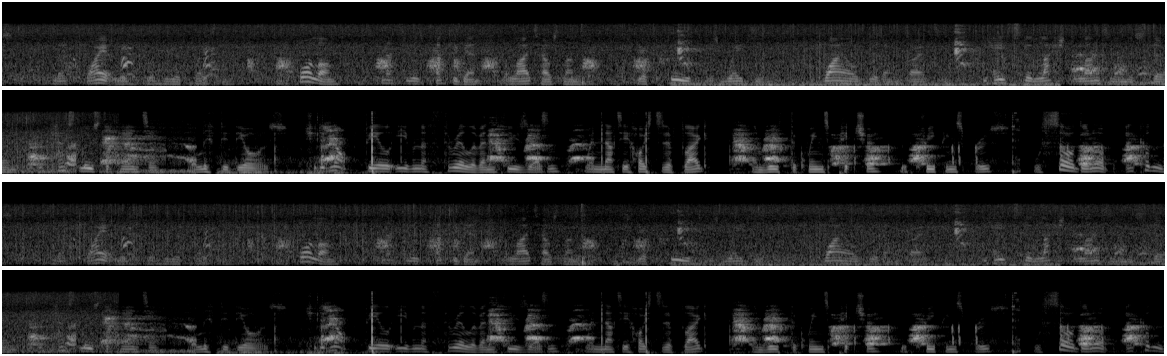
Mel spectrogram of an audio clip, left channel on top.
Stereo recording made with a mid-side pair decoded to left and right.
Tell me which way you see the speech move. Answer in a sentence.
You can hear the speech stay put.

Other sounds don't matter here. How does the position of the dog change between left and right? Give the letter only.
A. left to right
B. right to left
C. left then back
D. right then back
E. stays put
A.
